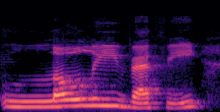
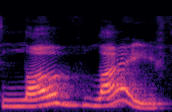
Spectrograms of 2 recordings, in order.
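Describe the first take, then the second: First: The name is said as four syllables, 'lowly veffy'. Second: The name is said as two syllables, 'love life'. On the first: The speaker calls it right. "No, no, no. It's lowly Veffy" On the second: The speaker calls it wrong. "That's how you pronounce it"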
